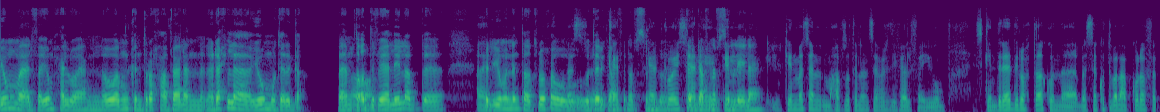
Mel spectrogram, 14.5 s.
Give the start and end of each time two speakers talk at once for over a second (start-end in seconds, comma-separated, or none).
7.1-9.6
